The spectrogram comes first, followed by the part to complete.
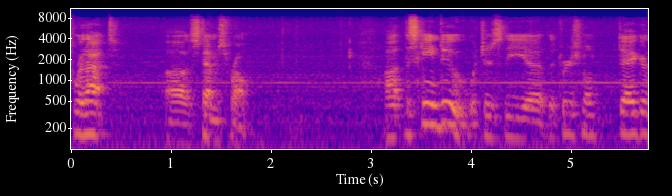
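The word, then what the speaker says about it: sgian-dubh: So it was often skean-do. Let's look at the origin of the word first of all. It's spelled funny. It's Skiandubh. It's pronounced skean-do.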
